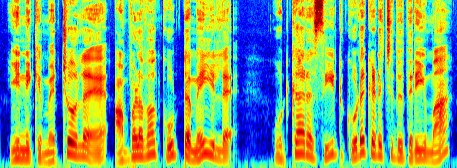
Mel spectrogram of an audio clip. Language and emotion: Tamil, happy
